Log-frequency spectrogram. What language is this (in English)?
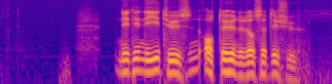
Norwegian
